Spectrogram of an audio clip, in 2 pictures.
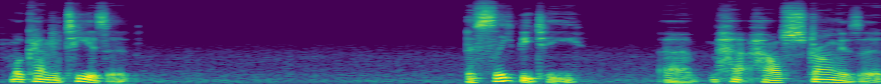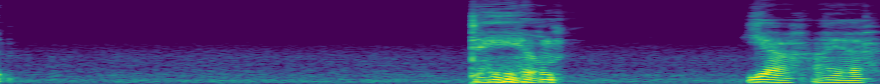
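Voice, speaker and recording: Man acting a shaken, gravelly-voiced young guy. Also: sits low, a little mellow, heavily acted. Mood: hesitant, curious. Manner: hesitant, halting, stammering. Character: shaken, apologetic young human man rescued by a vampire. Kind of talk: ASMR audio roleplay, naturalistic acting.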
